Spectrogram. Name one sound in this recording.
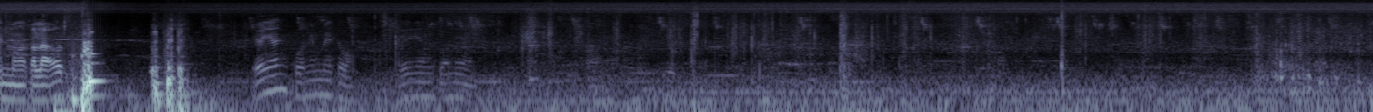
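Footsteps crunch on dry debris.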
